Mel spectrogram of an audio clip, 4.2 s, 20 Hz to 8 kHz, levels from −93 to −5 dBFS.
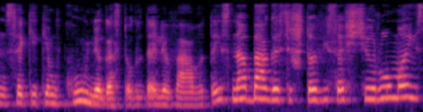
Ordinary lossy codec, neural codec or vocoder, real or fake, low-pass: MP3, 48 kbps; none; real; 7.2 kHz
